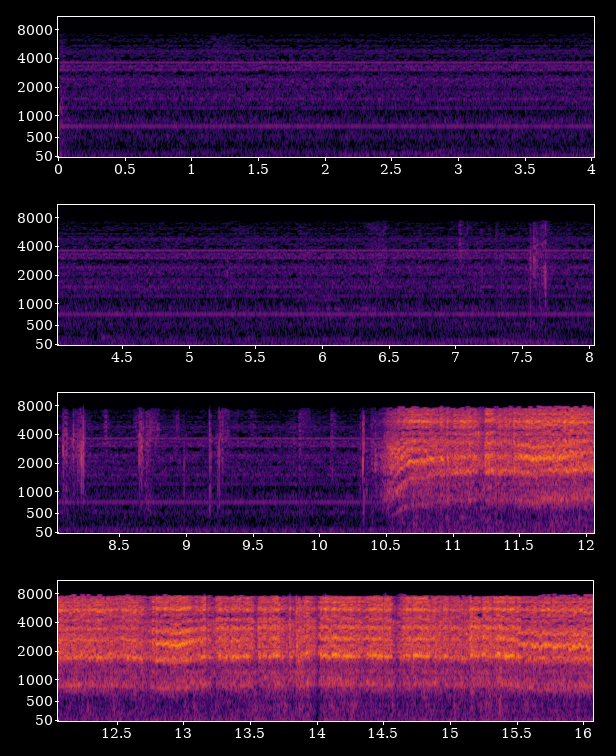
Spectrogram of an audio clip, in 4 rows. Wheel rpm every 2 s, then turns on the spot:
0, 0, 0, 0, 0, 110, 220, 230.
none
